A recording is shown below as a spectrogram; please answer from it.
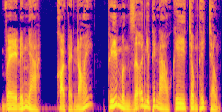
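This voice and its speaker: A man narrating an audio story in a measured, dramatic reading style. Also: medium pitch, sing-song, slightly rough, no room sound, studio quality.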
